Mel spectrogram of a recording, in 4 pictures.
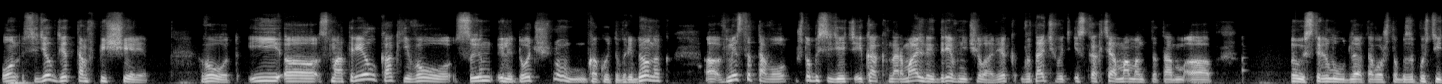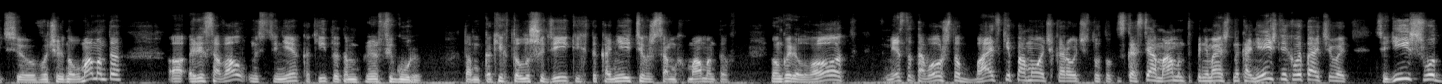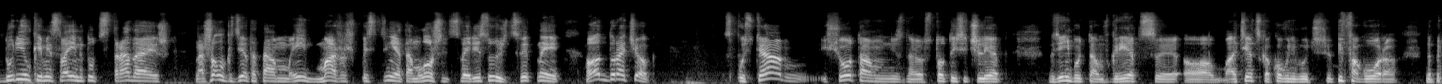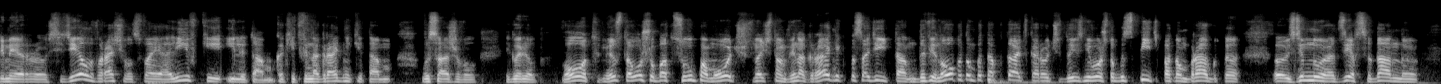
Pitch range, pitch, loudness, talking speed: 125-175 Hz, 145 Hz, -17 LUFS, 165 wpm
